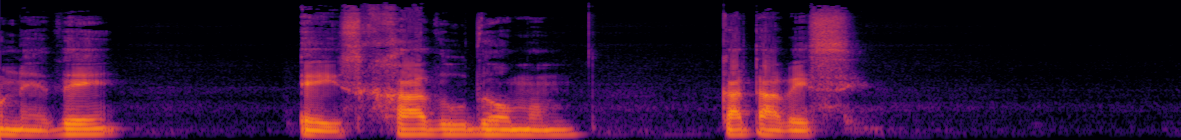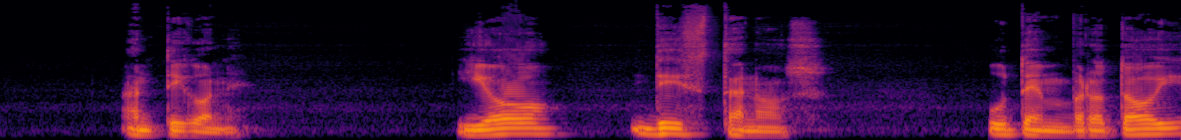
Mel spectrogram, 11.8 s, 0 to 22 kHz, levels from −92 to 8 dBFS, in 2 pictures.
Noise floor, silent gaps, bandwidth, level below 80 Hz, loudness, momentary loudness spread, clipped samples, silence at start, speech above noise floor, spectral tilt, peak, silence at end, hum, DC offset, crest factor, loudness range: -70 dBFS; none; 19.5 kHz; -70 dBFS; -23 LUFS; 14 LU; under 0.1%; 0 s; 48 dB; -5.5 dB/octave; -4 dBFS; 0 s; none; under 0.1%; 22 dB; 7 LU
